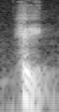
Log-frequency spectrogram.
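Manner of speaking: hey for the letter G, breath h; Spanish letter name. Shown as a demonstration. Teacher shows how G sounds in the alphabet, clear demonstration. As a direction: say hey with a falling tone. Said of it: "which sounds like".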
